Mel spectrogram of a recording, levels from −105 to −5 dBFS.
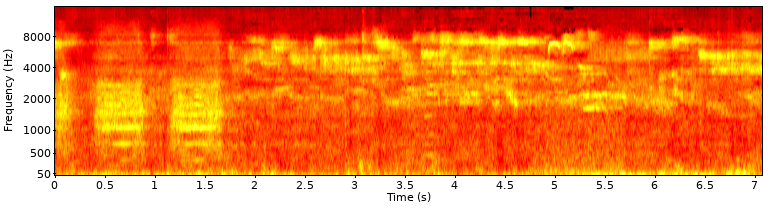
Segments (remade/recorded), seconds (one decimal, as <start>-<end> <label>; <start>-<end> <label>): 0.0-4.9 remade; 4.9-5.7 recorded; 5.7-7.1 remade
